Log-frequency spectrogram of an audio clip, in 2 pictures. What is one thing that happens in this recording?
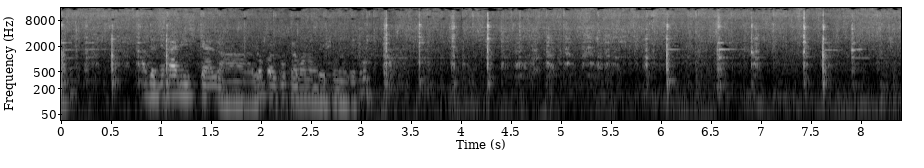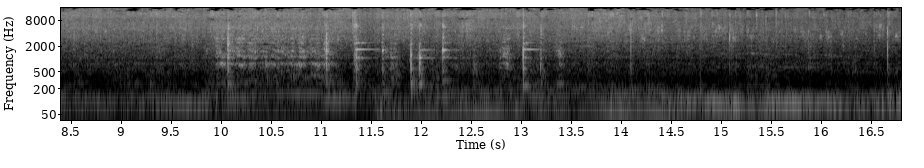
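Sliced onions sizzle in oil in a wok.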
